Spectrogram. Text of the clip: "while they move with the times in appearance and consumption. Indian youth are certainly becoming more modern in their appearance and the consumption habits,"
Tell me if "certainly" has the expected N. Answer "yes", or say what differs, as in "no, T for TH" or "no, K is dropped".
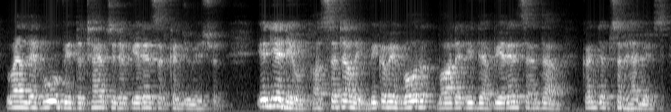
no, N is dropped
